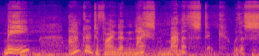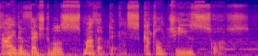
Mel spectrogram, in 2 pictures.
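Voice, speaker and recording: Wry assassin with very animated delivery. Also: male voice, on the low side, measured pace, exaggerated voice. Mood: wry, boastful. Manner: wry, self-satisfied. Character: wry, worldly mercenary male assassin. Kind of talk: scripted fantasy game dialogue.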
